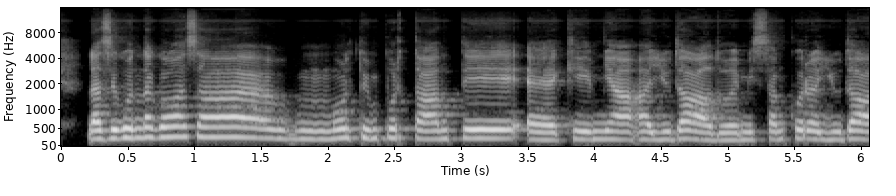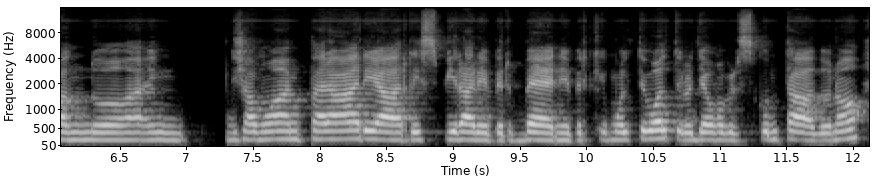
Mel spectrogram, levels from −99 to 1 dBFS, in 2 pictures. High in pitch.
Yes: high, 205 Hz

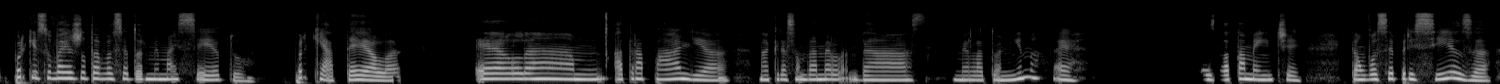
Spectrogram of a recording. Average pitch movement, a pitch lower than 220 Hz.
No: average, 3.6 semitones; high, 230 Hz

